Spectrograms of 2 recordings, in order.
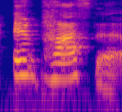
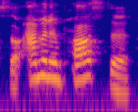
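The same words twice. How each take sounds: First: Imposter with the final r cut off, Jersey style; drawn-out imposter with a clipped Jersey end. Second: Said in the usual way. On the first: Shown as a demonstration. Telling her podcast listeners how Jersey folks say imposter. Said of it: "I say it like that just because, you know, I come from Jersey". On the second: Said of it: "I say it like that just because".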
